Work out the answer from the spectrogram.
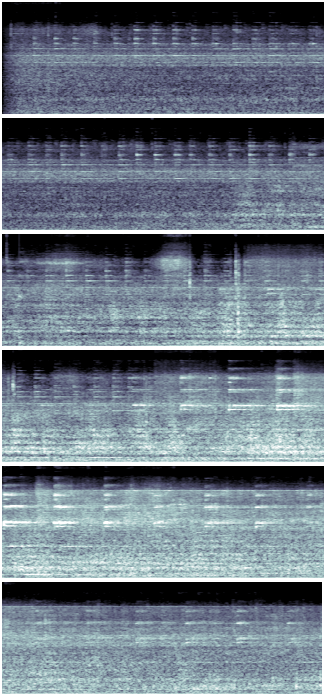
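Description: Metra commuter train approaching and passing a grade crossing, growing steadily louder through the middle and staying loud as the cars go by, with the crossing's warning bell ringing in a fast, even rhythm throughout. Heard from inside a car stopped at the gates.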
